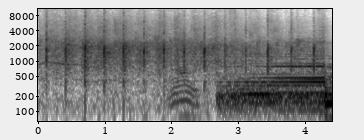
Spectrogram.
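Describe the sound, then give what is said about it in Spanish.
Applause from a live audience at a comedy talk event: a run of sharp, scattered claps, fairly loud, giving way to a steadier sustained tone near the end. No one speaks. “Dale un aplauso a Julio”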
